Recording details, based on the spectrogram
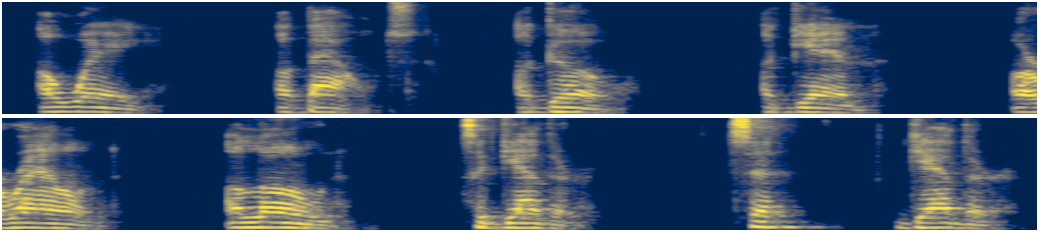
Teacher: The beginning of all of these words start with the schwa, sound.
